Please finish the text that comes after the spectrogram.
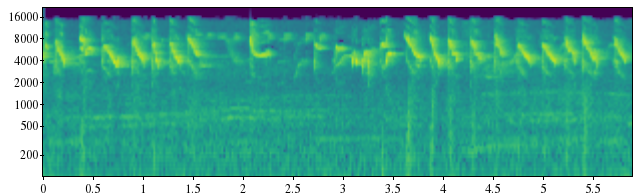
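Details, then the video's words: Mountain white-eye master song for training: dense high twittering with fast downslurred chirps, a short thinner passage around two seconds, then rapid chirping resumes. "MASTERAN PLECI MONTY GACOR NEKBAK ISIAN MANTAP | MANTERAN PLECI MONTANUS ISTIMEWA"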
